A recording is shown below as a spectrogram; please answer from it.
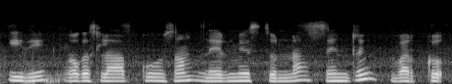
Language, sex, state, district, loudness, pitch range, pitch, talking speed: Telugu, female, Telangana, Mahabubabad, -14 LUFS, 160-180 Hz, 170 Hz, 105 wpm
